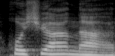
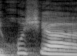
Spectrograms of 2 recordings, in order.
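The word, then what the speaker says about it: הושענא: 이어서 안나가 무슨 말이냐면 히브리어로 호시 않아 라고 발음을 하는데 이 호샤 라는 말은 구원하소서 라는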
